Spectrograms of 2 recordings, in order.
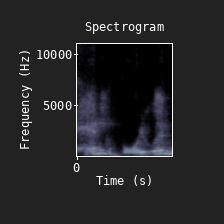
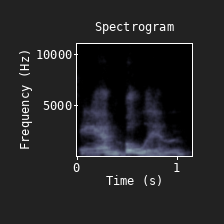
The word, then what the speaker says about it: Anne Boleyn: not long before she turned in henry's head yeah did you say annie boylan when her name is anne boleyn same thing oh my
